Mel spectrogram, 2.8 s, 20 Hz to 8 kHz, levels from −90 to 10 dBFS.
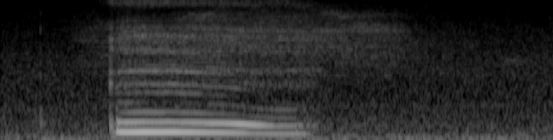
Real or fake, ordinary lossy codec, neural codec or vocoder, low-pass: real; none; none; none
